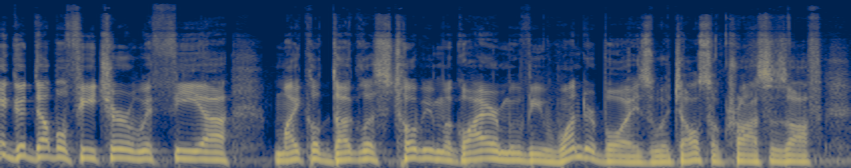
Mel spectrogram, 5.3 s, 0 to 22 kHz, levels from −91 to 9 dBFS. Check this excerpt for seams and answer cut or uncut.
uncut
